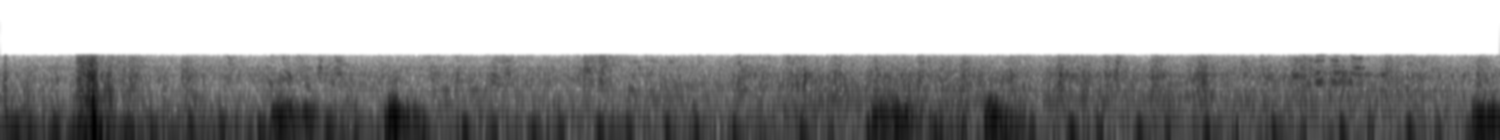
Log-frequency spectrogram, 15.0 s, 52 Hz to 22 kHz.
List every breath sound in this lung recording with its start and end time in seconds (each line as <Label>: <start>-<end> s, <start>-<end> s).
Inhalation: 2.68-3.55 s, 8.61-9.54 s, 14.71-15.00 s
Exhalation: 3.78-4.35 s, 9.82-10.39 s
Crackles: 2.68-3.55 s, 3.78-4.35 s, 8.61-9.54 s, 9.82-10.39 s, 14.71-15.00 s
